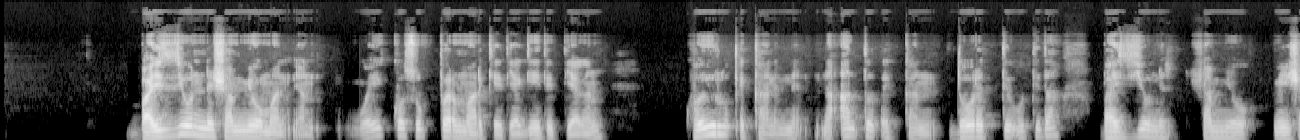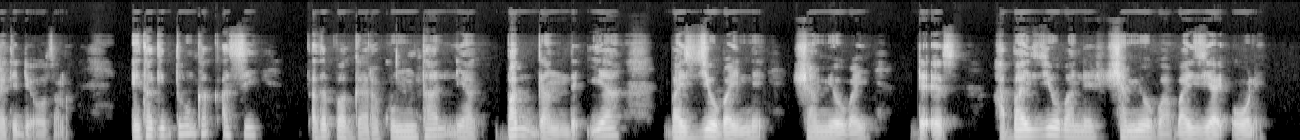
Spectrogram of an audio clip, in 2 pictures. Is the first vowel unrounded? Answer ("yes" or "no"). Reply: yes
